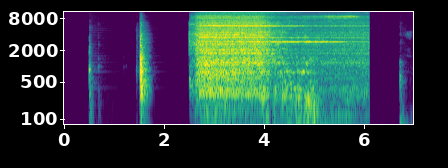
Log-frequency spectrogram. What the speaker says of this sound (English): Got my drill. I'm going to drill into the wood.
